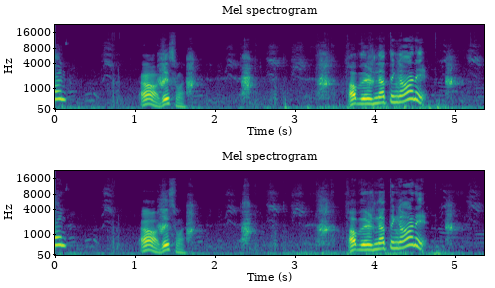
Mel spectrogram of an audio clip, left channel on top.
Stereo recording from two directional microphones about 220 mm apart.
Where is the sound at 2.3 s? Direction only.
45° right (ahead or behind).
